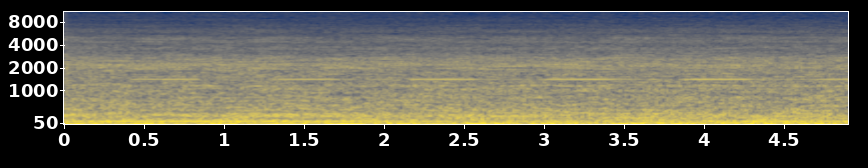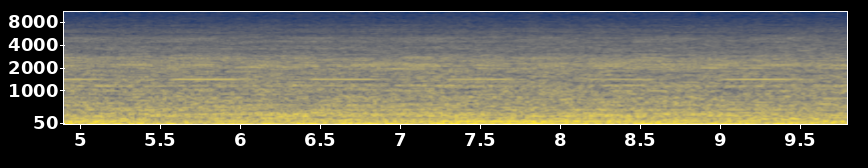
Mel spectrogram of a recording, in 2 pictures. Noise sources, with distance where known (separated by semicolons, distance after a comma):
reverse beeper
